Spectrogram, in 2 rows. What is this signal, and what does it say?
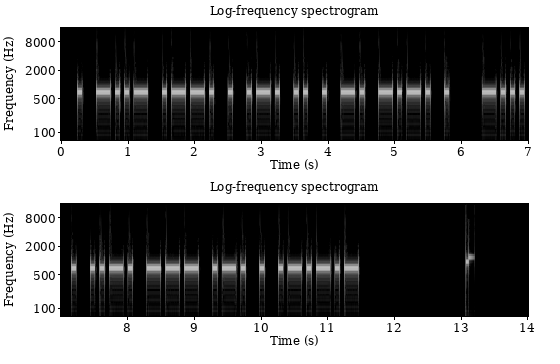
Morse code, heard as a keyed tone, about 17 wpm, 700 Hz. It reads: EXPERIENCE BEFORE.
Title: Sentences from Top 1000 Words - Review Part 3 - 17wpm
